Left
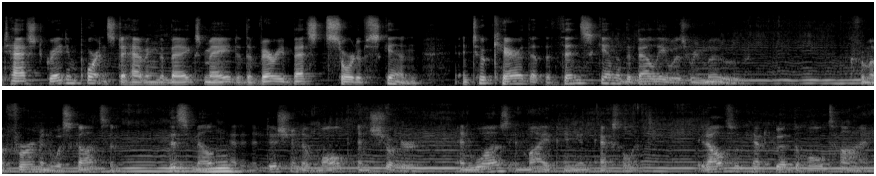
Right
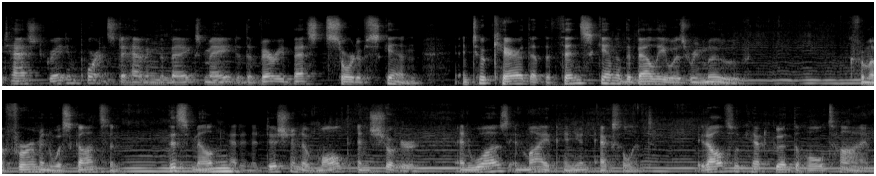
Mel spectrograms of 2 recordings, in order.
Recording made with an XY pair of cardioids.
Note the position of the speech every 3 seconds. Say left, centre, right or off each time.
left, centre, right, right, right, right.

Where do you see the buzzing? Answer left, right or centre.
centre.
